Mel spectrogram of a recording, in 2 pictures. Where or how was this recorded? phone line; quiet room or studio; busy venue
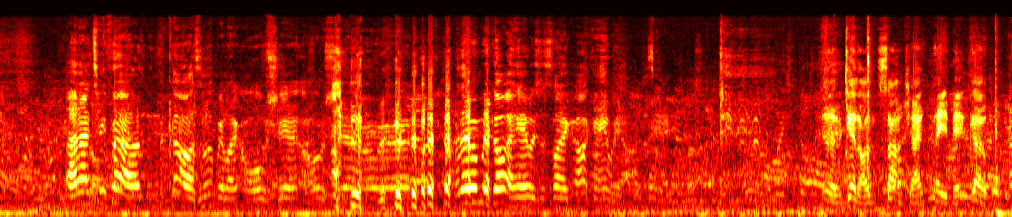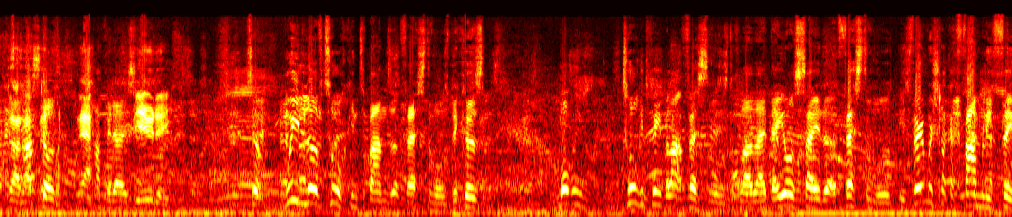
busy venue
